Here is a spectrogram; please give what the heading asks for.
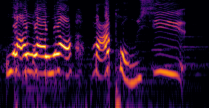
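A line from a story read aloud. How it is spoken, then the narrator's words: Howling in pain. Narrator (Chinese): David 的胳膊肘被砰的撞了一下，他嚎叫起来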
